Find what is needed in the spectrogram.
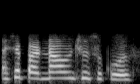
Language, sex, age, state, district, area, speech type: Kashmiri, female, 30-45, Jammu and Kashmir, Shopian, rural, conversation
